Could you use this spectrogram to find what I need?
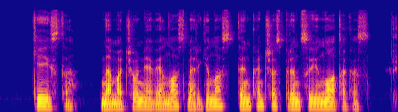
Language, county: Lithuanian, Šiauliai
